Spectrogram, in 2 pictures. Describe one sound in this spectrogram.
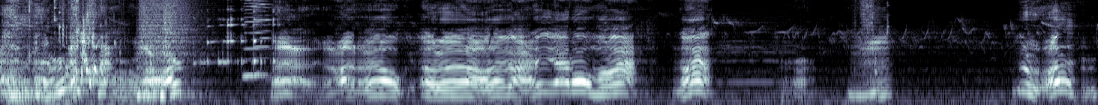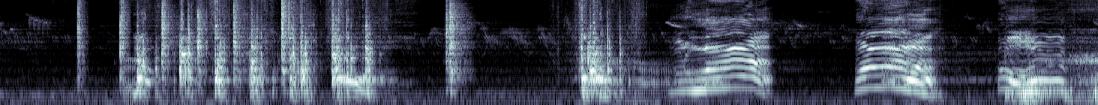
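A man mumbles and grumbles with animation, close by.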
